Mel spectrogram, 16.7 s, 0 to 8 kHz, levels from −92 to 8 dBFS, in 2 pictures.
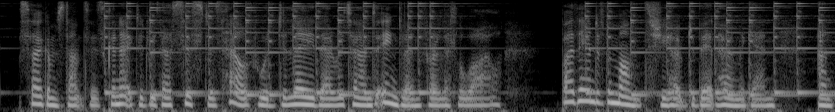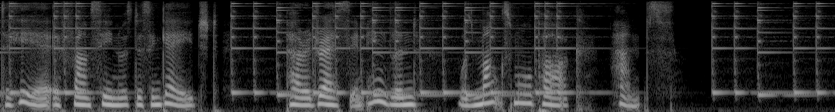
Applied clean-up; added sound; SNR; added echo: none; Doorbell; 10 dB; none.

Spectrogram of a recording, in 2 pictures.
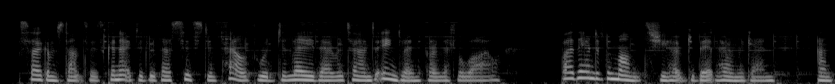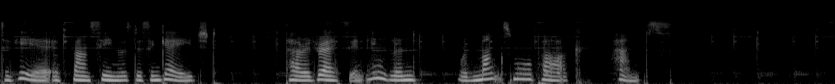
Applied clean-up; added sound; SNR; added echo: neural separator model SepFormer DNS4.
